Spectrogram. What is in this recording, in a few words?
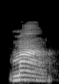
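"man", Nigerian Pidgin, female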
